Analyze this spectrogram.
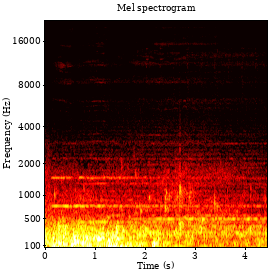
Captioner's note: water bubbling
